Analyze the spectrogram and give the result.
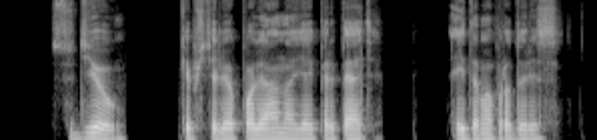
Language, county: Lithuanian, Vilnius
